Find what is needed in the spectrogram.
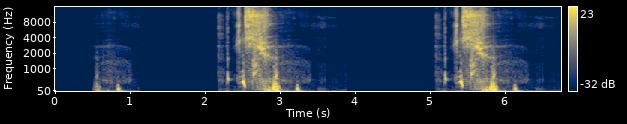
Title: Wet Sneezes !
